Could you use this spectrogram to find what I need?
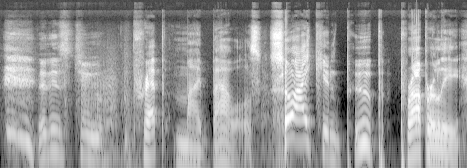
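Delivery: words squeezed out through giggles; embarrassed giggling; laughing. Real, not acted. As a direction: laugh helplessly while explaining. Laughing about bowel prep.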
